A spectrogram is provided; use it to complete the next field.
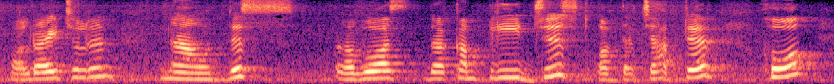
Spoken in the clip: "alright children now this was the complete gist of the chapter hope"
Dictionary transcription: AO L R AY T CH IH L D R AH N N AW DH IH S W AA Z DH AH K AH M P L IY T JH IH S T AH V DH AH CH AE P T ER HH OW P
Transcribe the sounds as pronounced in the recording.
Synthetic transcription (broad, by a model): AO L R AY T CH IH L D R AH N N AW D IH S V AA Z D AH K AH M P L IY T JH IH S T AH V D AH CH AE P T ER HH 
